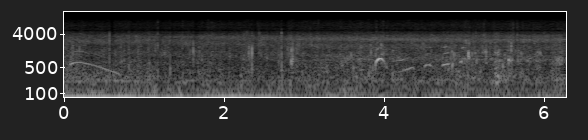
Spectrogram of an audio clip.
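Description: Trout splashing at the pond surface as they take thrown fish food: many small, scattered splashes.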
